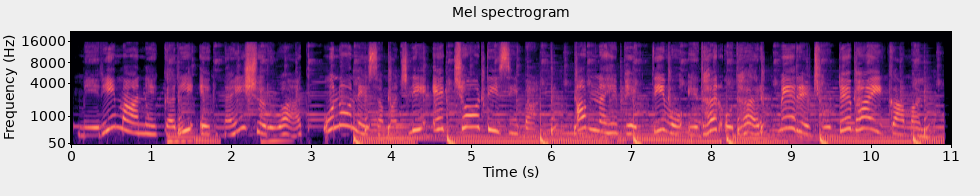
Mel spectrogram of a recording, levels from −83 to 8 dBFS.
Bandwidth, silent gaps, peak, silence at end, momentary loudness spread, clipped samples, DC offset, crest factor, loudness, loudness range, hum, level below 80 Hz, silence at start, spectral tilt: 16 kHz; none; -2 dBFS; 0.1 s; 7 LU; under 0.1%; under 0.1%; 14 dB; -16 LUFS; 2 LU; none; -30 dBFS; 0.05 s; -3.5 dB/octave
